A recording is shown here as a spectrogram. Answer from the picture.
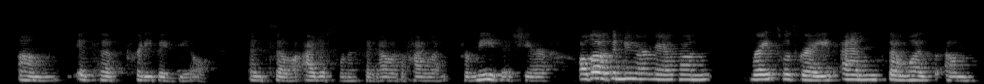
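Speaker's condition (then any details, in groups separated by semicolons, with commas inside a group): No condition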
